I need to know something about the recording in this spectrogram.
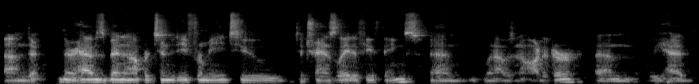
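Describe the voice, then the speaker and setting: A man's voice: low voice, lively intonation, moderate pace, bright, forceful tone, breathy edge. A middle-aged man answering interview questions in a hesitant, casual way, full of fillers and restarts. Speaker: interview guest, corporate professional.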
